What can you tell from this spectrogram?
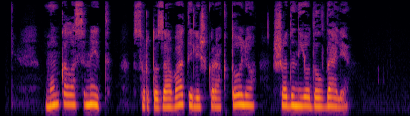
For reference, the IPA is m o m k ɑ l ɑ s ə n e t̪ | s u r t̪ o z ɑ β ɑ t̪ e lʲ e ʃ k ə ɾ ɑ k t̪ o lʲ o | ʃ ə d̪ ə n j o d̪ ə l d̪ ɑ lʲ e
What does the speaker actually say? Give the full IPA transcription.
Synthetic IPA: m o m k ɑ l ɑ s ə n e t̪ | s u r t̪ o z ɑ β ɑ t̪ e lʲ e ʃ k ə ɾ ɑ k t̪ o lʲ o | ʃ ə d̪ ə n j o d̪ ə l d̪ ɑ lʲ e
